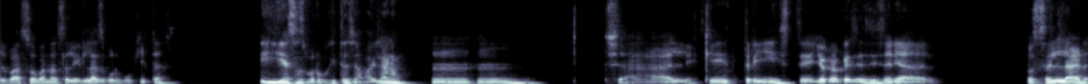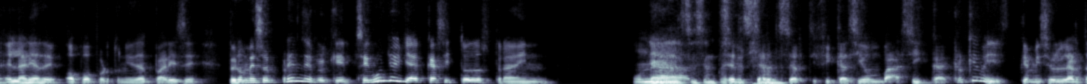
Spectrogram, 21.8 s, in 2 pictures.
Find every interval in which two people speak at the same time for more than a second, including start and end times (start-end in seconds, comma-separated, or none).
17.3-18.5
